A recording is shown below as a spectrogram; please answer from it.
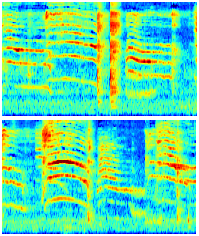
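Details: A mother cat, recorded indoors while reacting to kitten meows, gives loud drawn-out meows that arch up then slide down, mixed with brief clicks and rustles, in a steady back-and-forth run.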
